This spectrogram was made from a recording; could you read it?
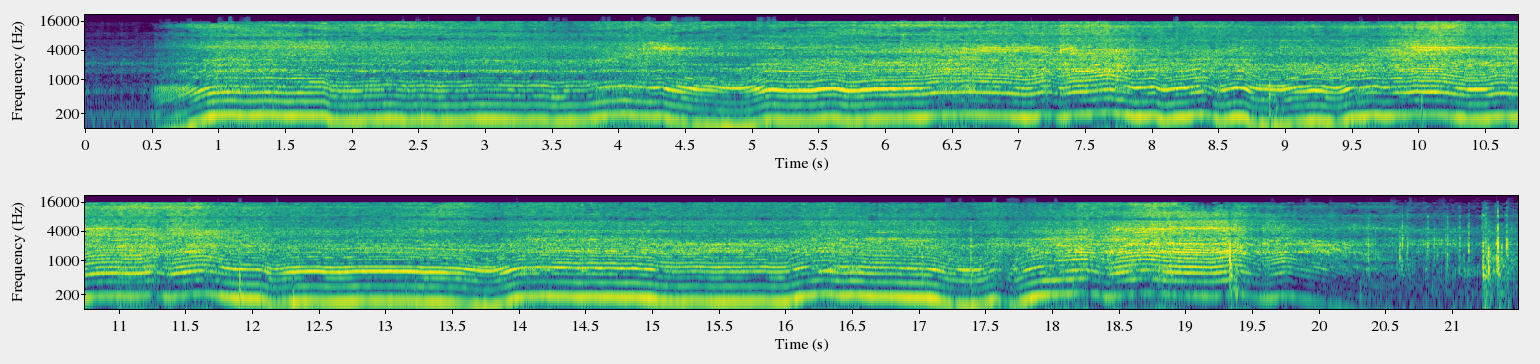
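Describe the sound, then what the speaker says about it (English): A chainsaw cuts into a large tree trunk at the edge of a rock cliff, its engine holding a loud, steady whine with brief dips in pitch as the chain bites and bogs, continuous for about twenty seconds. "a worker carefully used a chainsaw to cut into a large tree trunk"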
